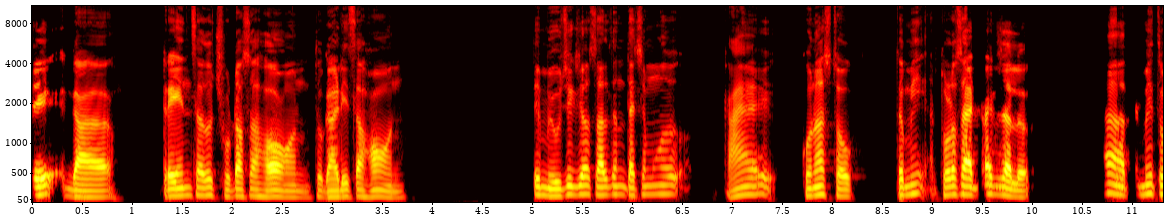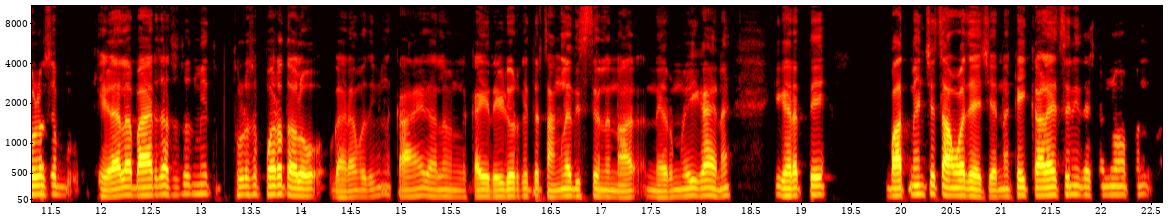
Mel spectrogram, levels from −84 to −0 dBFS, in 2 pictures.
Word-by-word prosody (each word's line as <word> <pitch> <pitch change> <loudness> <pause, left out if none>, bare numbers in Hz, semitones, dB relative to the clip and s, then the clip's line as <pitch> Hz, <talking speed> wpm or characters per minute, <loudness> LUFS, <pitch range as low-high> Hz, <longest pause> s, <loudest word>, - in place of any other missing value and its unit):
ते 135 +2 +6 0.3
गा 105 -2 +5 0.8
ट्रेनचा 125 +2 +2
जो 130 - 0
छोटासा 115 +1 0
हॉर्न, 100 -3 +2
तो 105 - -4
गाडीचा 100 +2 0
हॉर्न. 100 -3 -2 1.3
ते 135 - +1
म्युझिक 130 +2 -1
जेव्हा 145 +1 +1
चालतं 135 +1 0
ना 140 - -8
त्याच्यामुळं 145 +3 -4 0.5
काय, 135 +7 -3 0.3
कुणास 130 +2 0
ठाऊक 110 -2 0 0.4
तर 130 - +2
मी 150 +3 -4 0.2
थोडंसं 140 +2 +2
अट्रॅक्ट 135 +2 +4
झालो 110 -6 +4 0.8
हां, 150 -4 +3
तर 135 +1 -17
मी 155 +2 -1
थोडंसं 145 -1 +1 0.3
खेळायला 115 +4 +4
बाहेर 130 +1 +6
जात 145 0 +1
होतो, 135 +3 -7
तर 150 - -9
मी 155 - -5 0.3
थोडंसं 140 +2 -2
परत 145 +1 +4
आलो 120 -1 +5 0.2
घरामध्ये. 105 +2 -4
मी 125 - -11
म्हणलं - - -12
काय 115 +3 -2
झालं 110 -1 -5
म्हणलं 105 -1 -9
काही 110 +1 +2
रेडिओवर 110 +2 +2
काहीतरी 120 +1 -4
चांगलं 110 +3 0
दिसतं 115 0 -3
म्हणलं 105 -1 -5
ना 95 +1 +1 0.3
नॉर्मली 110 +5 -2
काय 125 +1 +4
आहे 125 - +3
ना, 115 - -3 0.5
की 140 - -6
घरात 125 +1 +4
ते 145 0 +5 0.7
बातम्यांचेच 145 +5 +3
आवाज 125 -1 +7
यायचे 110 -2 +2
ना, 115 +2 -5
काही 130 0 +2
कळायचं 130 +3 +4
नाही 145 -1 -4
त्याच्यामुळं 135 +1 -4
आपण 140 +2 -10
125 Hz, 170 wpm, -24 LUFS, 110-140 Hz, 1.3 s, आवाज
